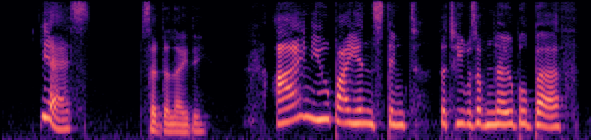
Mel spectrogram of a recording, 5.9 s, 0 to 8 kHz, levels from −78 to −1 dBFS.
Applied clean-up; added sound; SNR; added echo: none; none; none; none.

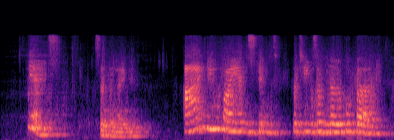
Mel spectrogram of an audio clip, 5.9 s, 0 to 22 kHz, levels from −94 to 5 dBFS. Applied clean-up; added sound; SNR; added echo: neural separator model SepFormer DNS4.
